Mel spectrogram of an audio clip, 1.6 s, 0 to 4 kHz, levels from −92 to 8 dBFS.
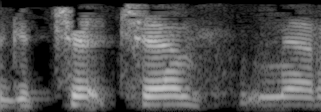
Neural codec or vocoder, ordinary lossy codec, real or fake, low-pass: none; MP3, 16 kbps; real; 3.6 kHz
